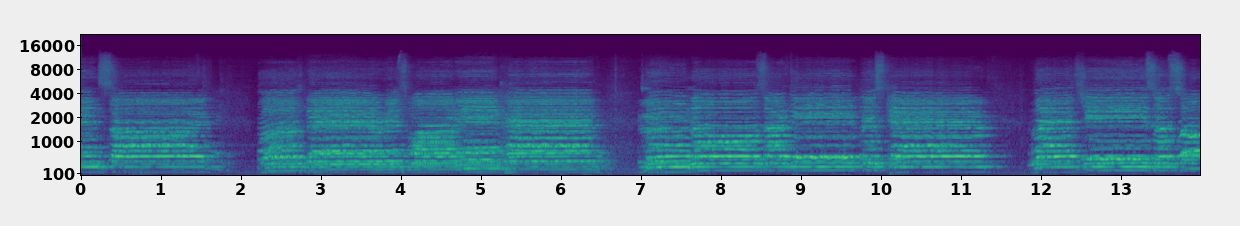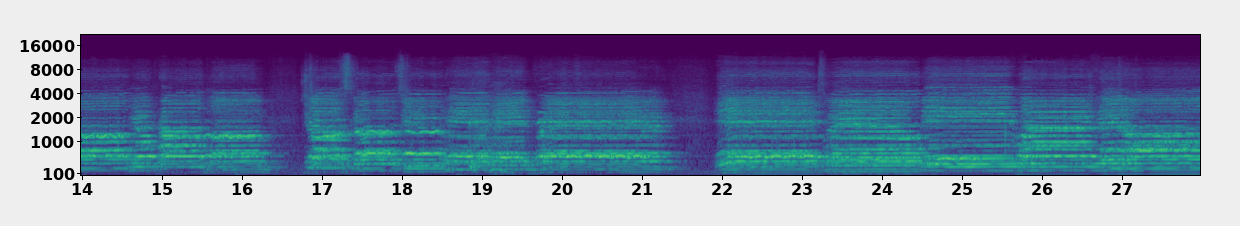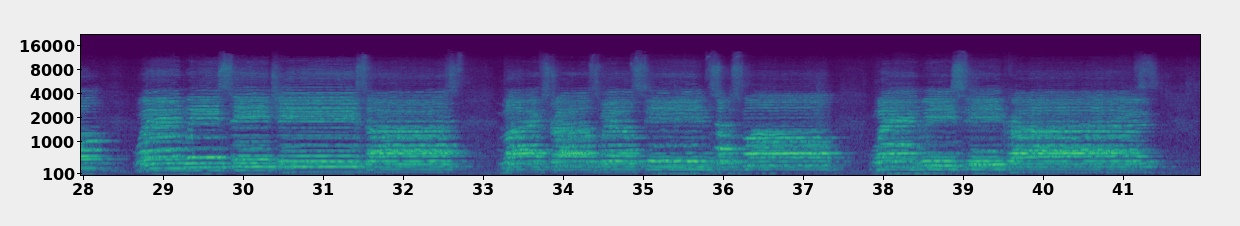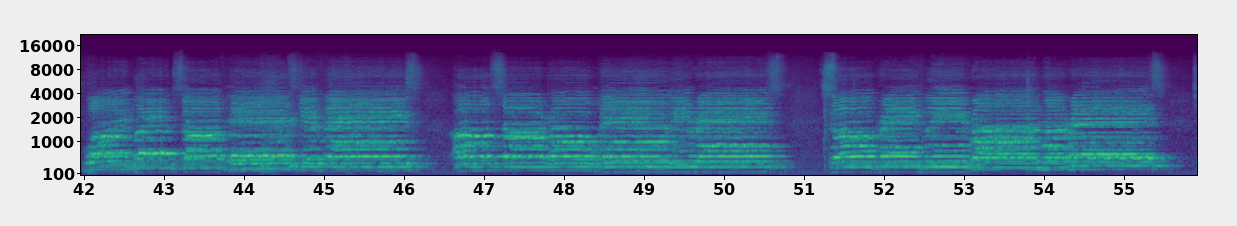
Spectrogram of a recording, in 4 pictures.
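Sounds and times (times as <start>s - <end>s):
choir singing a hymn in harmony: 0.0s - 55.9s.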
